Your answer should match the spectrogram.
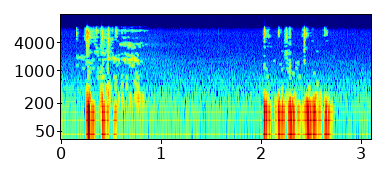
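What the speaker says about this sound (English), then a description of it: "Let's go ahead and just type it in instead." Computer keyboard typing out a git config command: two short bursts of quick, quiet key clicks separated by a pause of about a second.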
